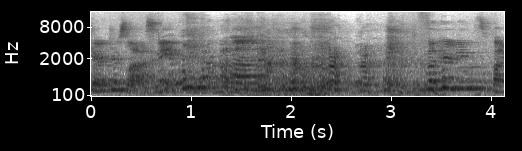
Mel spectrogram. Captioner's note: attendees laughing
